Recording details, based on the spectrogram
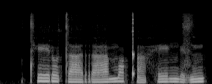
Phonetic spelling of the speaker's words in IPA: tʰ eː˦ ɾ o˨ t aː˨ r aː˨˦ m ɔ˦ kʼ ã˨ h eː˦ ŋ ɪ˨ z ĩ˦

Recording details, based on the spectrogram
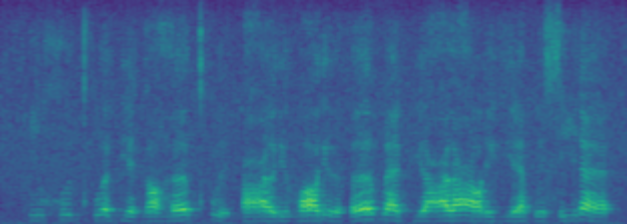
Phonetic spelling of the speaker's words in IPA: i xʷ ɪ kʷʰ ɜ pʲ æ ɡ ɑ ɦ ɜ kʷʰ ɪ | ʕ ɜ ɾʲ ə v ɒ ɾʲ ə | ɜ b æ pʲ ɜ ʕ ə ʕ ɒ ɾ ɪ vʲ æ p ɪ s i ɾ æ

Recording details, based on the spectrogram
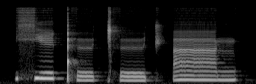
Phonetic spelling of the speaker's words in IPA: sʲ e˦ ǃʰ ø˨ ǀʰ ø˨ t͡ʃʼ a˦ ŋ

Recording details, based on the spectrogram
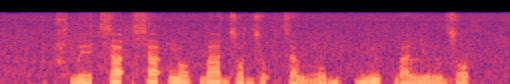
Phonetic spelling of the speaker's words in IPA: t͡ɕʰ w e˧ t͡s a˦ ʔ s a˦ ʔ n̪ ɔ˧ p w a˦ d͡z ɔ˧ d͡z o˨ ʔ t͡s a˨˩ w m o˥˧ b u˦ p̚ b ĩ˥˧ n h w a˧ l i˧ n d͡z ɔ˦ t̚

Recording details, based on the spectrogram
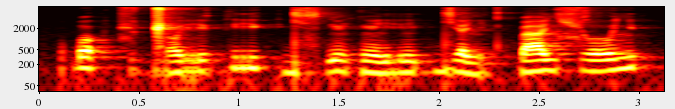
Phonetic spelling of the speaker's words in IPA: ɓ ɔ k t͡ɕ u ɡ͡ǁ ɔ rʲ ɐ k rʲ ɨ k dʲ ɛ̰ s ɠ ẽ k ẽ rʲ ũ tʲ dʲ a lʲ ḛ tʲ k͡p a lʲ ɕ o lʲ

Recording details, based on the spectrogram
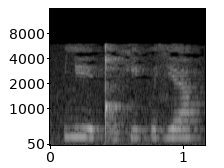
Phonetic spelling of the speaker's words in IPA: lʲ eː ɡ͡ǃ ɔ xʲ e k ʊ zʲ a

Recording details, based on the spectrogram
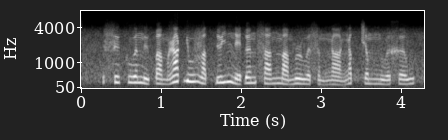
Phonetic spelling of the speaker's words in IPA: s ɨ˧ k u˧ ə̯ n ɨ˨˩˨ ɓ a˨˩ m ɣ a˦˥ k̚ j u˧˥ v a˨˩ t̚ ɗ ɨ˧˥ j n e˨˩˨ ɗ əː˧ n s a˧˥ n m a˨˩˦ m ɹ u˨˩ ə̯ s ə˨˩˨ m ŋ aː˨˩ ŋ a˦˥ t̚ c ə˧ m n u˨˩˦ ə̯ x ə˧˥ w

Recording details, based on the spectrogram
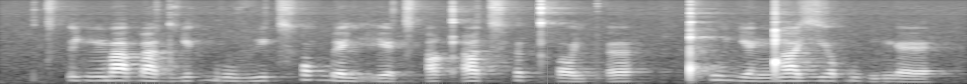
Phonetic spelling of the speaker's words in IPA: t͡sʼ ə˧ ʎ ŋ͡m a˧ ɓ a˨ d ʎ ɛ˦ ɡ͡b u˨ v i˧ t͡sʰ ɔ˦ ɡ͡b ɛ˨ lʲ rʲ ɛ˨ t͡sʼ a˧ qʼ ɛ˦ t͡sʰ ə˦ kʰ ɔ˨ lʲ pʼ ɜ˧ | ǃʰ u˦˨ ʎ ɛ˨ ŋ͡ǃ a˧ zʲ ɔ˧ ɓ u˨ b ŋ ɛ˨

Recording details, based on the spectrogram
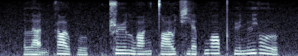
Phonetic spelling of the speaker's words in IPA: l a̰˨˩ n k ɑ˥˩ ʊ̯ p u˩ | ʈ͡ʂ ɻ̩˥ l w ɑ˧˥ ŋ t̪ ɑ˧˥ ʊ̯ t͡ɕ j ɛ˧ p w ɔ˥ pʰ y˧˥ n l j o˥˩ ʊ̯

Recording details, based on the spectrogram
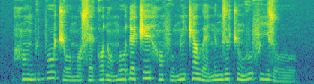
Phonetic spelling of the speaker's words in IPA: h ɔ̃˧ ŋ b ɨ˧ b oː˦ t͡ʃ oː˨ m ɔ˨ s ɛ˨ ɡ ɔ˧ ɗ ɔ̃˨ m oː˧ ɗ ɛ˦ t͡ʃ eː˦ h ɔ̃˧ f u˨ m ĩ˦ t͡ʃ ã˦ w ɛ˨ n ɨ˧ ŋ z ɨ˦ t͡ʃ ũ˦˨ ɣ u˦ f iː˧ z oː˨

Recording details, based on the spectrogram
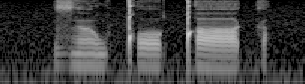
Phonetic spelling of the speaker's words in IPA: z œ̃ w ǃ ɔ ǃ a k

